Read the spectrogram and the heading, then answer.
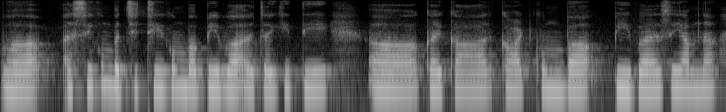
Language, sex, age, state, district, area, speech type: Manipuri, female, 18-30, Manipur, Bishnupur, rural, spontaneous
